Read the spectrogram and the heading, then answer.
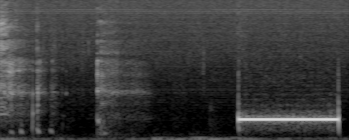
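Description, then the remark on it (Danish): A few soft clicks and handling noises, then a single loud, steady telephone ringback tone sounds for about a second while a call is placed to a guest during a live radio broadcast. No one speaks. “skal vi ikke prøve at se, om vi kan ringe øh, Andreas Schamberg op”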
